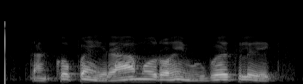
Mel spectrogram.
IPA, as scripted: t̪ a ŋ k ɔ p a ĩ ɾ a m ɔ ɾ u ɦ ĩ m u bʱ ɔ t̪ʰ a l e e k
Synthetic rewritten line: t̪ a ŋ k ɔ p a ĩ ɾ a m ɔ ɾ ɔ ɦ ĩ m u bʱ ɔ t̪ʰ i l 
